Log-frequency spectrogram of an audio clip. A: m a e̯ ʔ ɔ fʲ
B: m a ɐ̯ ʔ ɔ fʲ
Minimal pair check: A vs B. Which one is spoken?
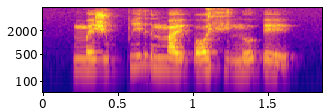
A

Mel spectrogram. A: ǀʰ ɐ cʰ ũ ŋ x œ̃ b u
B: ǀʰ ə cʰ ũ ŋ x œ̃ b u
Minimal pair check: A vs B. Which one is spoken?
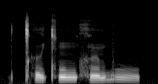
B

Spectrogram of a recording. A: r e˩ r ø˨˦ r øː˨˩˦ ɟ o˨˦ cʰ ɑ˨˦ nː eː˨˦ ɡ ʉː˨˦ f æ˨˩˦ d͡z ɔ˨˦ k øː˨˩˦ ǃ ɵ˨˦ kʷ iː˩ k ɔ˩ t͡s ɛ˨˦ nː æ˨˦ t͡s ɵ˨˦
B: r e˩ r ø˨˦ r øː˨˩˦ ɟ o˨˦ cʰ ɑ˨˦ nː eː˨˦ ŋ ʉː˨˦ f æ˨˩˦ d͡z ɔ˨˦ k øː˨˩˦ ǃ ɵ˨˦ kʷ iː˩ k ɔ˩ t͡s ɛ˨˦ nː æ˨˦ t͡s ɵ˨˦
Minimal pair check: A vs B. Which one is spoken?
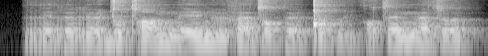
B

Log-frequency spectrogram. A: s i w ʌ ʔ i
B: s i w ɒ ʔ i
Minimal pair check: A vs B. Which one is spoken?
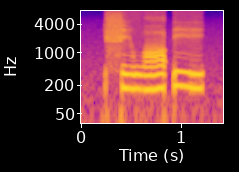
B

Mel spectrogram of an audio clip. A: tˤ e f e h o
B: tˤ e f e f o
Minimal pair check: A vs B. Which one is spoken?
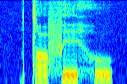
A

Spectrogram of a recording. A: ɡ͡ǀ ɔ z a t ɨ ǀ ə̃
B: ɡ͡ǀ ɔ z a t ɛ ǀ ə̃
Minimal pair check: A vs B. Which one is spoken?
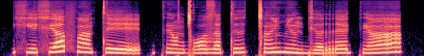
A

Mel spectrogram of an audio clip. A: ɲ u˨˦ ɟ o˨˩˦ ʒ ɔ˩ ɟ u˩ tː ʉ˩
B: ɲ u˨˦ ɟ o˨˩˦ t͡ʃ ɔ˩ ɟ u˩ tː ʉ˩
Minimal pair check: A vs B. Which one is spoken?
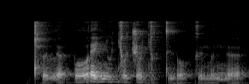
B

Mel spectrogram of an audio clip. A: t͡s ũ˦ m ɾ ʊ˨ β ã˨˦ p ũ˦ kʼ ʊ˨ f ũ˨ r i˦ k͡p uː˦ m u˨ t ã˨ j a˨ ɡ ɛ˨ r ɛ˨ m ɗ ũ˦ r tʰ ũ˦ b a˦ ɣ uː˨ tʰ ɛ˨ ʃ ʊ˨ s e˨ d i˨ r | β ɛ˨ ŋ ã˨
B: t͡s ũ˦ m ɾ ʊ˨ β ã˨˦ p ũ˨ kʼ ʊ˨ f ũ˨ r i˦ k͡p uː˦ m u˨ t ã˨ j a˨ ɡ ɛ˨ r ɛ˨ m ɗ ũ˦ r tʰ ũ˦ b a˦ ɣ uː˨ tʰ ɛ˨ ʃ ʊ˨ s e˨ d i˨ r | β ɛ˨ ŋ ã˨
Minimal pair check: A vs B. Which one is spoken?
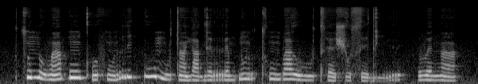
A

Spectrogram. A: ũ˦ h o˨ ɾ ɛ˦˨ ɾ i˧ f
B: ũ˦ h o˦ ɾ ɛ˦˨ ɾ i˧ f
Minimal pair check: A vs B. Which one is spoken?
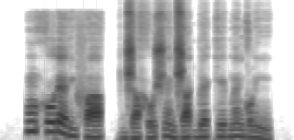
B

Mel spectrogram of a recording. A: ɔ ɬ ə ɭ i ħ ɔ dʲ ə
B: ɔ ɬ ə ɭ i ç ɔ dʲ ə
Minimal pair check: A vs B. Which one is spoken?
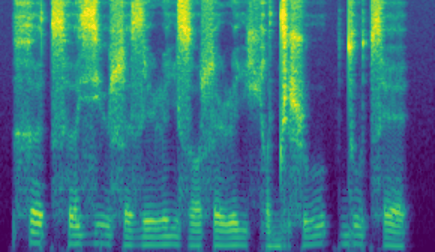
B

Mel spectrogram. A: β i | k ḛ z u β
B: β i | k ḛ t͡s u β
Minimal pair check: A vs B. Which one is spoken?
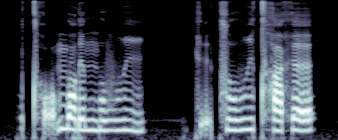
B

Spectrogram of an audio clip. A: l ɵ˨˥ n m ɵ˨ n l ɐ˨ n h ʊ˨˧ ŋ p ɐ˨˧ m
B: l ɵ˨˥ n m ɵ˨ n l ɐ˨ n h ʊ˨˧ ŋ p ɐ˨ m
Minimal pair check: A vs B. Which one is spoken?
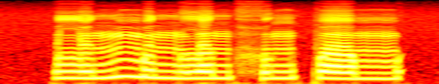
B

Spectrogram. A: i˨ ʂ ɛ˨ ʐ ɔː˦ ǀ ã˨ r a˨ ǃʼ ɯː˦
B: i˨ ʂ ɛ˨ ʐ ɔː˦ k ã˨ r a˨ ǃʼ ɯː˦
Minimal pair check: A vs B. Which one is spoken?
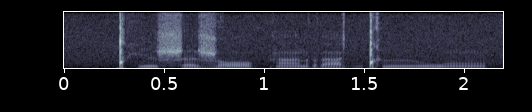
B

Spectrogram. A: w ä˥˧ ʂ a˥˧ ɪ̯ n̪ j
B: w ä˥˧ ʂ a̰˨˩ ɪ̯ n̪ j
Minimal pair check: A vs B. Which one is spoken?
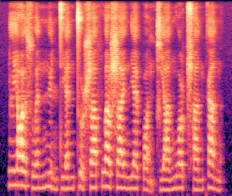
A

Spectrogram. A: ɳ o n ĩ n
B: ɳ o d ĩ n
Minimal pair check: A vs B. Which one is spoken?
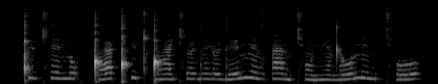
A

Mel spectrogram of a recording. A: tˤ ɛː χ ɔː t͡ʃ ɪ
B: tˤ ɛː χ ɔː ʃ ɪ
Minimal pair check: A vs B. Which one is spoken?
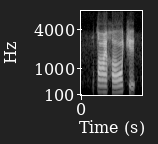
A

